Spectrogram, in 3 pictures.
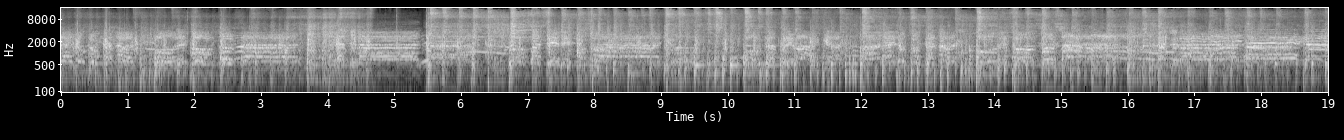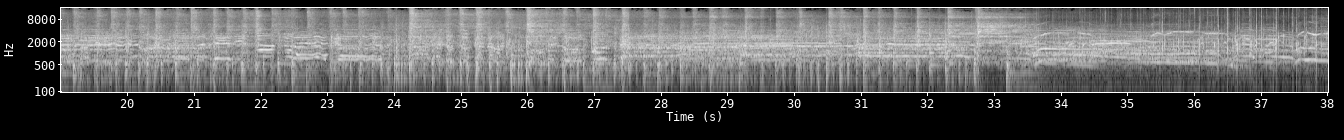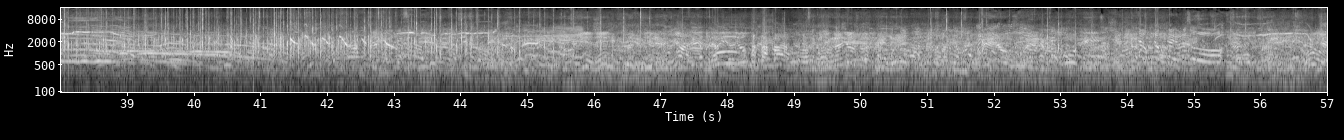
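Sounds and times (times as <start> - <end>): rhythmic drumming: 0.0 - 33.9
crowd singing: 0.0 - 34.5, 41.7 - 57.0
shouts and cheering: 4.1 - 9.5, 12.5 - 57.0.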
